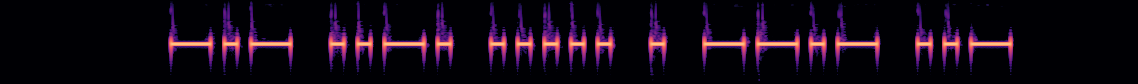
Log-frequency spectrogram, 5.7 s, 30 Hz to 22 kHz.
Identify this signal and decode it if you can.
Morse code, heard as a keyed tone, about 18 wpm, 700 Hz. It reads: KF5EQU
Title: Speed Racing - USA 2x3 Call Signs 15wpm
